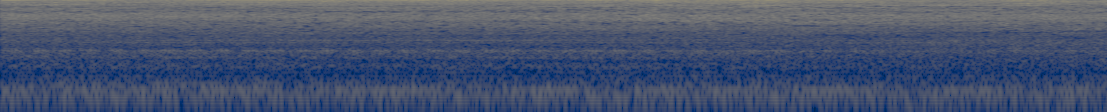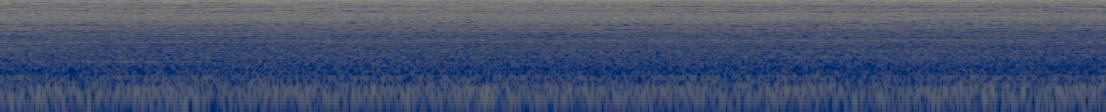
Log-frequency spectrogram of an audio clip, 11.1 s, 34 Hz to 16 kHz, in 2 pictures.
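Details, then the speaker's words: Dodge Grand Caravan 3.3 L, salt-covered engine in winter, heard at the engine bay: steady, even idle hum under heavy hiss, no ticking or knocking. Healthy normal idle; throttle body cleaning planned. "nice and smooth no knocks or anything"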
